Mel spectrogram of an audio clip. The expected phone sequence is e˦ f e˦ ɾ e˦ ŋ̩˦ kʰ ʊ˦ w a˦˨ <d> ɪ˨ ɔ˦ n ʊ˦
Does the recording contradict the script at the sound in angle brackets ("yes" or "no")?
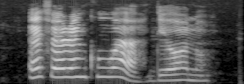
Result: no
